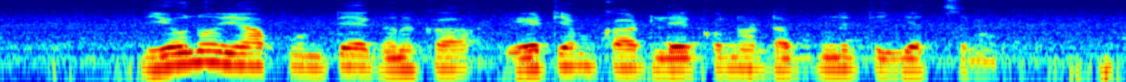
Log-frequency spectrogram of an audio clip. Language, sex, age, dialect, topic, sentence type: Telugu, male, 31-35, Telangana, banking, statement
